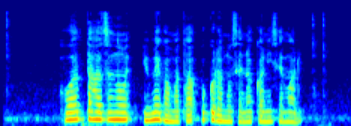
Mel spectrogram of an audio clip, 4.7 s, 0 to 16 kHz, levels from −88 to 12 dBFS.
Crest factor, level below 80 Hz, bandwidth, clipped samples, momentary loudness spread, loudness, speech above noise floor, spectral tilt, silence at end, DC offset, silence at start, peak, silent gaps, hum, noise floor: 16 dB; -58 dBFS; 10.5 kHz; under 0.1%; 11 LU; -22 LUFS; 35 dB; -8 dB/octave; 0.7 s; under 0.1%; 0.85 s; -6 dBFS; none; none; -56 dBFS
